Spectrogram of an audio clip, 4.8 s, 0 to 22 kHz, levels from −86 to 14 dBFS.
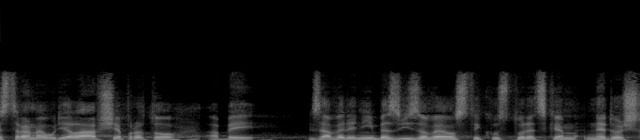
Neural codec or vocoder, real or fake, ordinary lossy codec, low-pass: codec, 24 kHz, 1.2 kbps, DualCodec; fake; MP3, 64 kbps; 10.8 kHz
